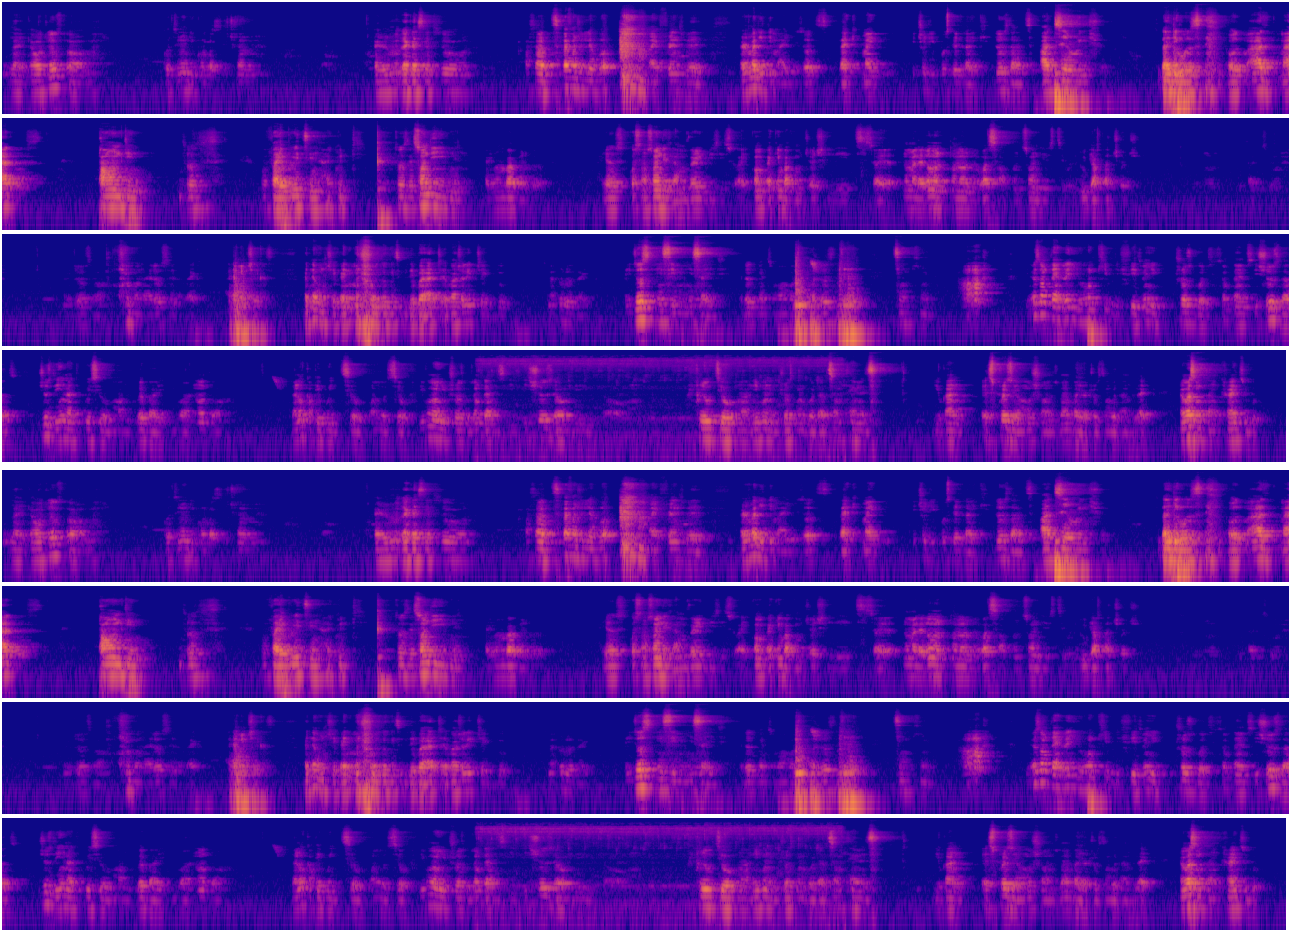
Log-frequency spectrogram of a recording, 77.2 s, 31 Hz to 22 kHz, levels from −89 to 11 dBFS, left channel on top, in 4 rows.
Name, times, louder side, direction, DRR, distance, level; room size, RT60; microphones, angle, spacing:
voice 1, 0.0-1.4 2.6-2.8 3.5-3.8 5.6-7.0 7.8-10.5 11.1-13.2 13.7-14.6 14.9-16.4 17.4-19.8 20.8-21.5 22.1-22.5 23.3-24.5 24.9-26.2 26.6-27.2 28.3-34.4 34.7-35.0 35.5-35.9 39.7-40.1 40.4-41.1 41.4-41.5 42.0-42.5 43.1-45.9 47.0-47.2 48.0-49.3 49.7-51.5 52.0-52.5 53.0-53.5 54.0-55.2 55.5-56.0 56.2-58.1 58.5-61.2 62.0-65.5 65.7-66.7 67.1-67.2 68.3-71.1 71.9-74.2 74.5-75.1 75.6-76.7, left 2 dB, 30° left, 0.8 m, -37 dB
sound 1, 65.0-70.5, right 4 dB, 20° right, 0.6 m, -50 dB
4.0 x 2.1 x 3.5 m
head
